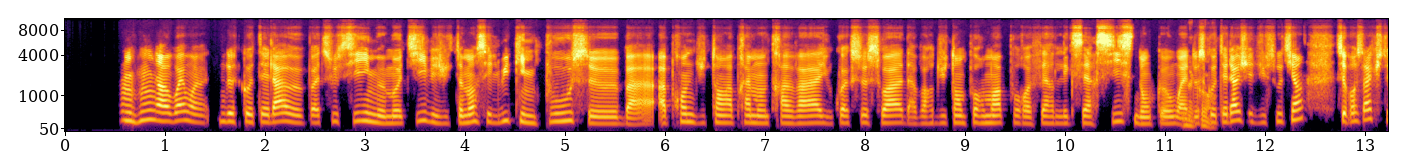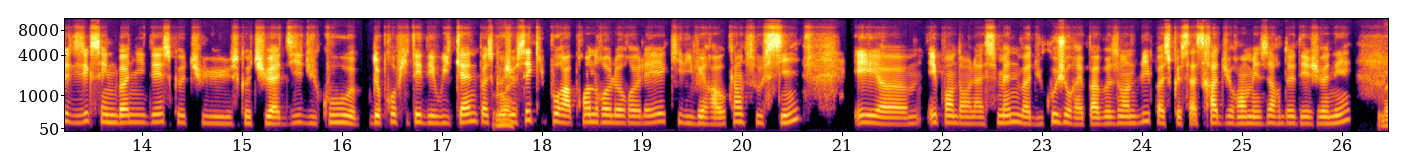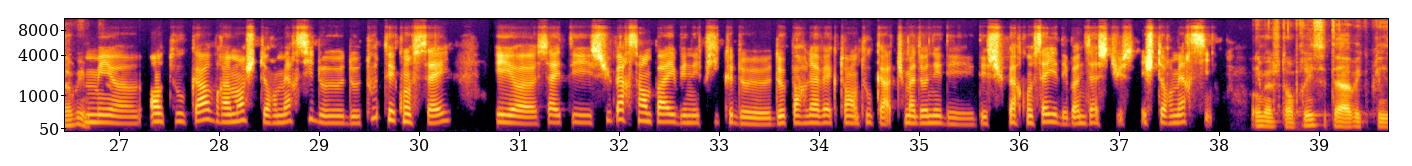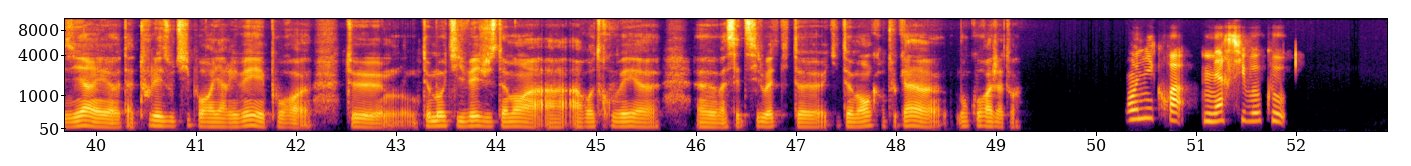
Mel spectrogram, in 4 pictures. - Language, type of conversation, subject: French, advice, Comment puis-je trouver un équilibre entre le sport et la vie de famille ?
- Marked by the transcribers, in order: other background noise; other noise; tapping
